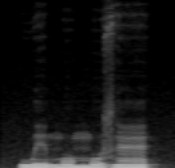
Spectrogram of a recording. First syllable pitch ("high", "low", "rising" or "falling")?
low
